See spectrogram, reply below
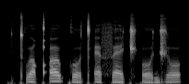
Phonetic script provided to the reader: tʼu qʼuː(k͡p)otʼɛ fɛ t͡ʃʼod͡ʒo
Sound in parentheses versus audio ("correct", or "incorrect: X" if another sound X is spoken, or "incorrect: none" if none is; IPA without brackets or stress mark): incorrect: k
